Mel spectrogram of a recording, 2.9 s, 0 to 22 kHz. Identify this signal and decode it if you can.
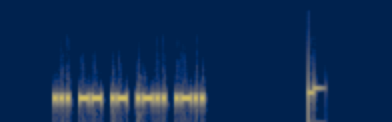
Morse code, heard as a keyed tone, about 52 wpm, 700 Hz. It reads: SMALL
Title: Sentences from Top 200 Words - New Word Drill - 50wpm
